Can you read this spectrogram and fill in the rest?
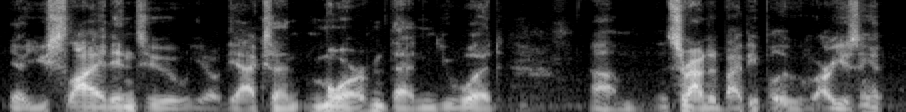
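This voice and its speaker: A man's voice: low voice, steady tone, a little fast, sharp tone, husky. A man from New Jersey with a mild New Jersey accent, chatting casually as a podcast co-host, rambling and laughing often. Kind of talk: casual chat.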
